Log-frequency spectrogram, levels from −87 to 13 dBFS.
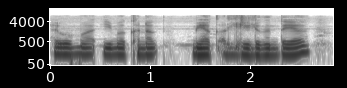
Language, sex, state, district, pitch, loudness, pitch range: Wancho, male, Arunachal Pradesh, Longding, 130 Hz, -17 LUFS, 130-135 Hz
